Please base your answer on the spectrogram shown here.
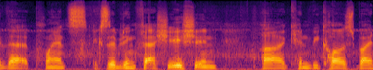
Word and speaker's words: fasciation: But what this is called plant fasciation. It's spelled Fasciation. The fasciation, the SC, is pronounced as you would an SH, kind of like Old English, actually, if you've ever looked or studied that.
